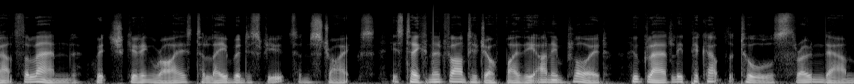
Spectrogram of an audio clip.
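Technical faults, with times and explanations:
4.33 s, loud pop: a sudden voltage step or spike, likely from a plug, switch, static discharge or driver glitch, entered the signal path and was added to the speech. The electronics after it shaped that spike into a brief pulse, so it comes through as a single sharp pop, roughly 10 dB louder than the speech, lasting only a couple of hundredths of a second, while the speech carries on underneath it.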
